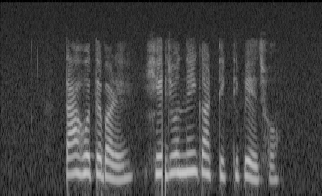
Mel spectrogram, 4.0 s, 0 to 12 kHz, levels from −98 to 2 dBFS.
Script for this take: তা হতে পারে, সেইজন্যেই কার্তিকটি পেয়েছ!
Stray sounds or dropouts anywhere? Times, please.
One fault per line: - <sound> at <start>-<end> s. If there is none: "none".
- dropout at 2.0-2.1 s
